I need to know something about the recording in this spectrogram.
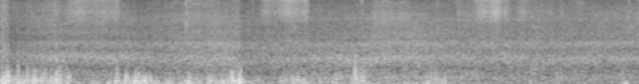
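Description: Footsteps tap on a paved city sidewalk.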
